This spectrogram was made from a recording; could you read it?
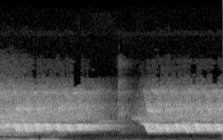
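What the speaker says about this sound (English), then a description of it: "my turtle doves. My blue house is singing again. I can't stand all that cooing." Birds singing nearby, with a steady, continuous high-pitched trill that breaks off briefly and then resumes, heard clearly and alone; turtle doves are the named source, though the sound resembles chirping more than cooing.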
